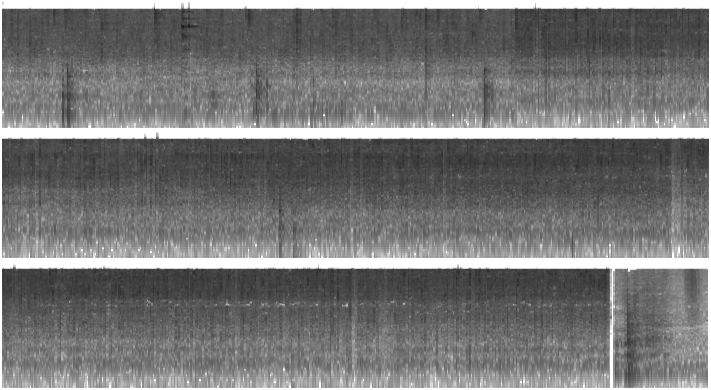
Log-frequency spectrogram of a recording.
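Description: Pieces of chicken fillet frying in a pan with a steady sizzle that grows louder after about seven seconds and cuts off suddenly near the end. A few clinks of a spoon against a small cup come in the first seconds, and a single knock sounds just as the sizzle stops.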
